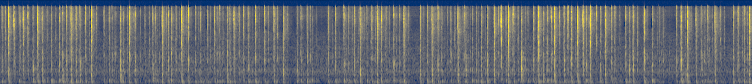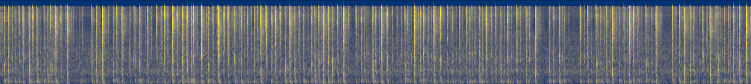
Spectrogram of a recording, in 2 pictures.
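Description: Typewriter keys striking in a quick, irregular run of keystrokes, several a second, with brief pauses every few seconds.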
